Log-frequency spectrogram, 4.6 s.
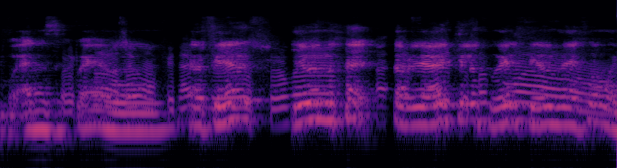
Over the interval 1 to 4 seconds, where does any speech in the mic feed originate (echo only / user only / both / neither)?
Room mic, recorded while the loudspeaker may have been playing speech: both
